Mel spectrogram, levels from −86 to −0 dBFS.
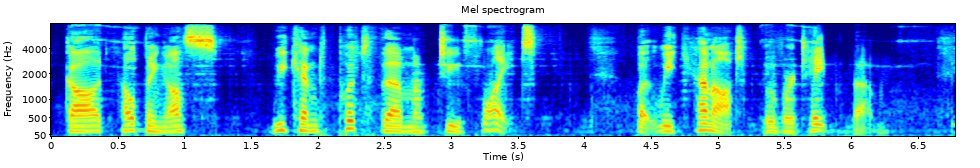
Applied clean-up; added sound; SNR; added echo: neural separator model SepFormer DNS4.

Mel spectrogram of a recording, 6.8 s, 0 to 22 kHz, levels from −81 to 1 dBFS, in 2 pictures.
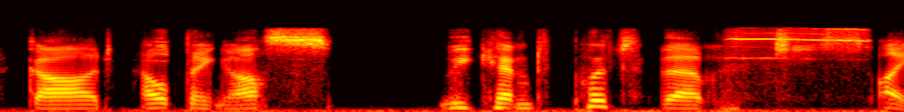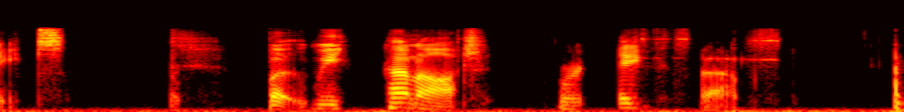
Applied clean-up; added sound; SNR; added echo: neural diffusion model UNIVERSE++.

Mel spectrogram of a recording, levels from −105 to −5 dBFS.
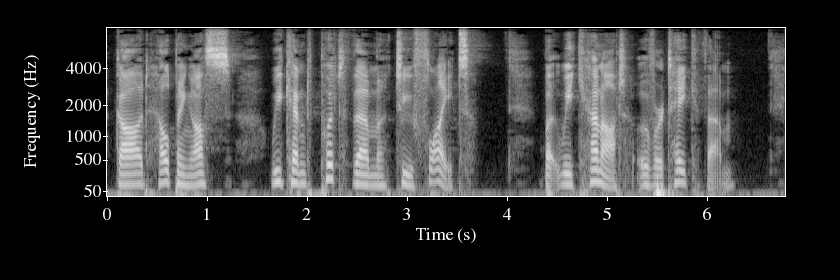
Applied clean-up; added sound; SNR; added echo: none; none; none; none.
